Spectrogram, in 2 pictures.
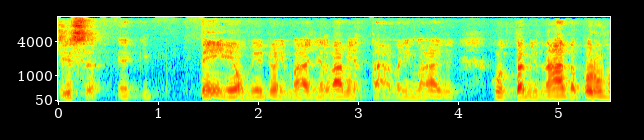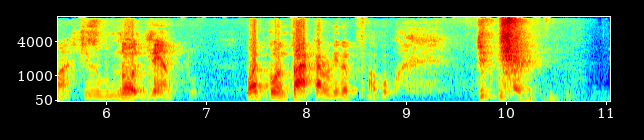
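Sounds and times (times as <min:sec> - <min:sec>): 
speech: 0:00.0 - 0:10.4
person sneezing: 0:09.7 - 0:10.5.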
